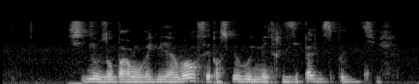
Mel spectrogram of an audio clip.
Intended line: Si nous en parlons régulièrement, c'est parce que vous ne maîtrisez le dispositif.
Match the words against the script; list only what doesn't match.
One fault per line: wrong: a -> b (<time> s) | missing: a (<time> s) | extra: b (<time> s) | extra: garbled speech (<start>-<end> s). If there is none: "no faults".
extra: pas (3.0 s)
